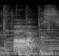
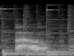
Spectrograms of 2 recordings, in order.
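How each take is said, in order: First: The word ends with a clear x sound. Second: The word ends in a vowel, no x sound. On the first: The speaker calls it wrong. "I always just say fox" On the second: The speaker calls it right. "It's like faux, like faux hawk"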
